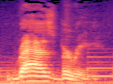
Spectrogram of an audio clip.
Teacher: the emphasis is on the first syllable, ras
